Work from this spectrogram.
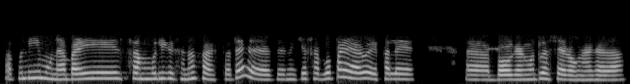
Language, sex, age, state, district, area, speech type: Assamese, female, 18-30, Assam, Biswanath, rural, conversation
